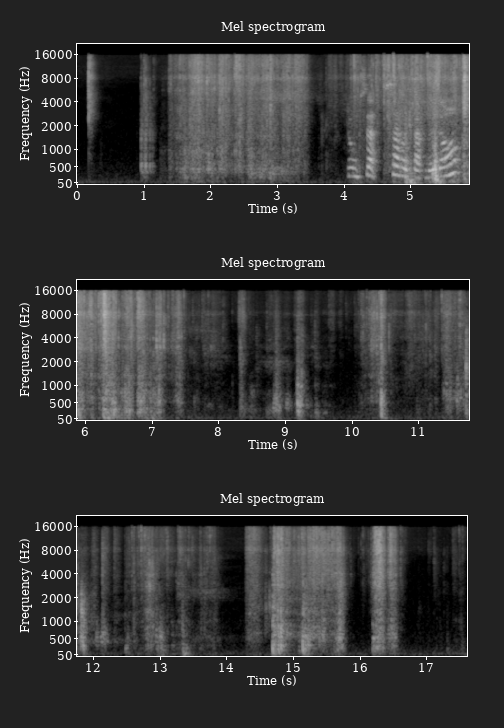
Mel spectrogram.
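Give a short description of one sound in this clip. Paper and plastic sleeves rustle and shuffle as they are handled.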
